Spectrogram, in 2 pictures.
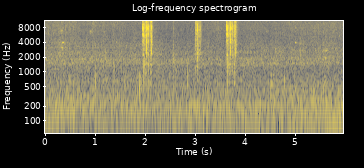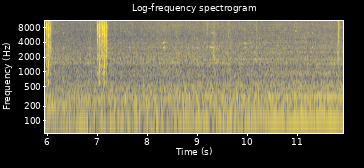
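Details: A low vehicle engine hum is heard with several sharp camera shutter clicks outdoors in the Masai Mara, and no animal call.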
